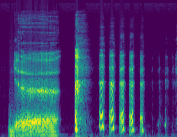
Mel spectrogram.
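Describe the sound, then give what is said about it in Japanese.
A woman's burp, long, low and loud, followed by a short sharp vocal burst and a quick string of evenly spaced voiced pulses, with no talking. “今普通にゲップ出た。”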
